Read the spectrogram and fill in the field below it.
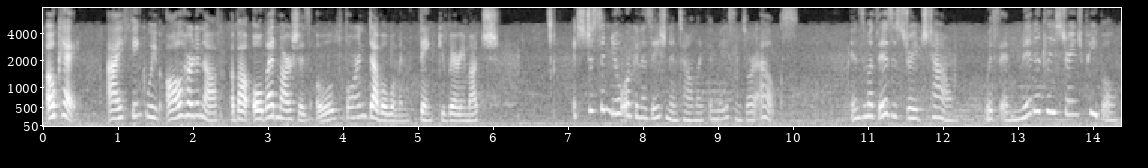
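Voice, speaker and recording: A woman's voice: on the high side, sing-song, normal speed, a little hiss or hum. A woman acting as a skeptical, prim university academic in a radio play, with a firm, articulate, lecturing manner. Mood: insistent, lecturing.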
